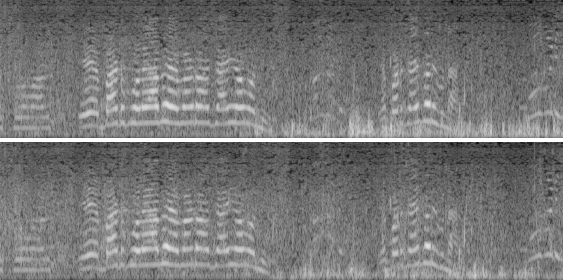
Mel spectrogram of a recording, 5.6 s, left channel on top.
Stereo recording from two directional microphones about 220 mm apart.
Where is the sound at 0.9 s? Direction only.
Centre (ahead or behind).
